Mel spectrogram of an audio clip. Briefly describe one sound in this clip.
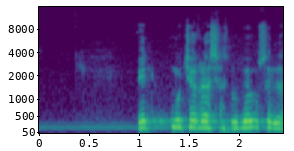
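A man speaks loudly through a microphone in a large room.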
